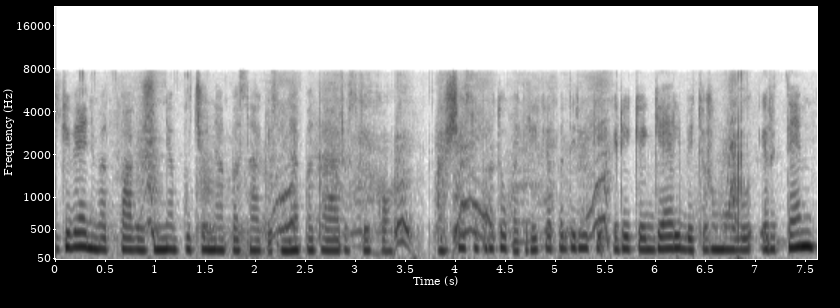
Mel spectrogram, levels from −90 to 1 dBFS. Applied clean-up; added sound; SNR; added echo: none; Zipper (clothing); 14 dB; none.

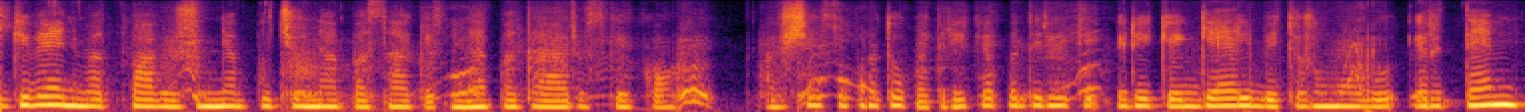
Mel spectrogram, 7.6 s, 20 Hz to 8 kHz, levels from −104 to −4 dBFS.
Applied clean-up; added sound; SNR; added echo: neural mask model RNNoise.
